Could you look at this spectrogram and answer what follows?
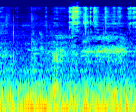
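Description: A bunch of keys jangles briefly at close range, a short burst of light metallic clinking over a steady low background hum.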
